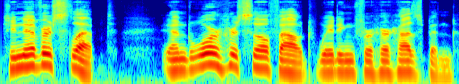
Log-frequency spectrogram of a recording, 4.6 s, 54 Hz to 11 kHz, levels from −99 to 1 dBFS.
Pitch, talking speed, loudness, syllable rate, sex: 130 Hz, 145 wpm, -16 LUFS, 3.7 syllables/s, male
